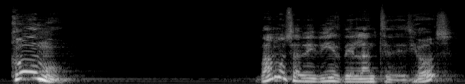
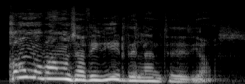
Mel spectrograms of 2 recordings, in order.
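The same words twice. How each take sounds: First: A break splits 'cómo' from the following question. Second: The whole question flows on without a break. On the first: It doubts whether we will live before God at all. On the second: It asks in what way we will live before God.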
